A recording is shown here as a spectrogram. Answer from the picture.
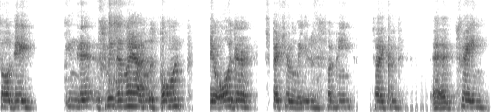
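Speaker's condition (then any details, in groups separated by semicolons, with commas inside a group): Mild cerebral palsy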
